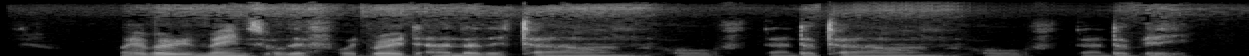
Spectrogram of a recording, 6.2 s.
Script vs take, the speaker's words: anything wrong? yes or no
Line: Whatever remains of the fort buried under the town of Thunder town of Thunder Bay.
no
